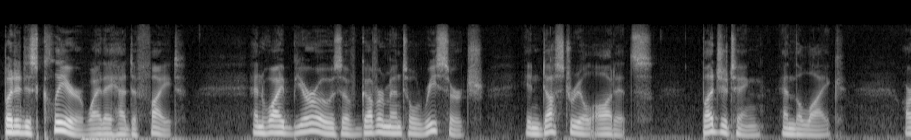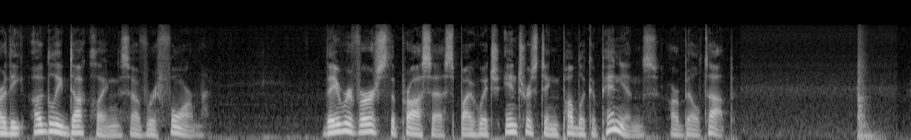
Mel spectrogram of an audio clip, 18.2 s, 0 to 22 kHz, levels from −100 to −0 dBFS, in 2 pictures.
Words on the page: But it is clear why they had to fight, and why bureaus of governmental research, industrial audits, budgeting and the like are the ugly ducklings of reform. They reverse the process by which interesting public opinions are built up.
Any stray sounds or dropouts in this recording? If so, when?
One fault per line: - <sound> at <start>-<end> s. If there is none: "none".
- thud at 17.7-18.0 s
